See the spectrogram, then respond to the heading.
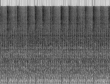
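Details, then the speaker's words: KTM/Husqvarna TPI two-stroke dirt bike idling roughly, crackly beat stumbling, from the classic crankcase pressure sensor issue: dirt past the green O-ring fouls crankcase/ambient pressure sensors, upsetting the ECU; fix is cleaning the sensors. "maintenant, si cela ressemble à votre vélo et que vous rencontrez le même problème , prenez votre kit de nettoyage préféré avant de commencer à dépenser de l'argent, car ce que vous allez faire, c'est - vous allez défaire le vélo et vous allez nettoyer vos capteurs !"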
